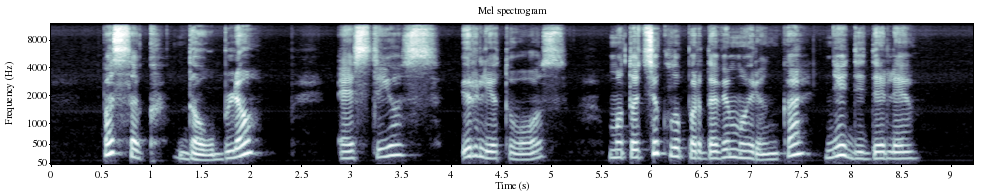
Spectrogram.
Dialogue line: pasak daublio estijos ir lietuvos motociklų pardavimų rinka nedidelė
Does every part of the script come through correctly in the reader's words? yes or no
yes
